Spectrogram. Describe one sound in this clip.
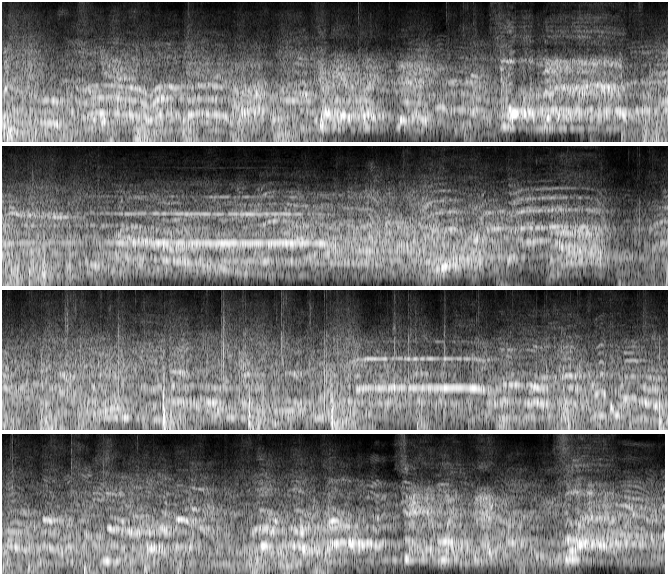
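A crowd shouts and cheers in an echoing hall.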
